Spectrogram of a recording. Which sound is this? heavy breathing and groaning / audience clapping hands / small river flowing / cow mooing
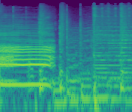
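cow mooing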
